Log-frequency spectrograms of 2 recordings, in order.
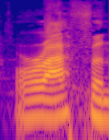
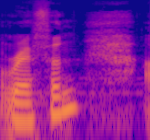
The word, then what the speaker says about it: Refn: And how you say his name? Raffin, not Refn.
